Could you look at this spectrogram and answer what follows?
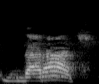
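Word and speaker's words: דרש: Esta palabra, hermanos, inquirir, viene de una palabra que es darach, con acento en la segunda A.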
